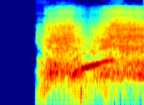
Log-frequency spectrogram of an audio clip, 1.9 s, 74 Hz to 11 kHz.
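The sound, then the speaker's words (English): A humpback whale's hissing blow, the kind given when it is not relaxed, bursts in abruptly after a brief silence: a loud, sustained rush of breathy air with a faint rising tonal whine underneath. Recorded from a 19-foot skiff about 30 miles out on the ocean. “Doing a kind of that sort of hissing blow that they do oftentimes when they're not exactly relaxed, I guess.”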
